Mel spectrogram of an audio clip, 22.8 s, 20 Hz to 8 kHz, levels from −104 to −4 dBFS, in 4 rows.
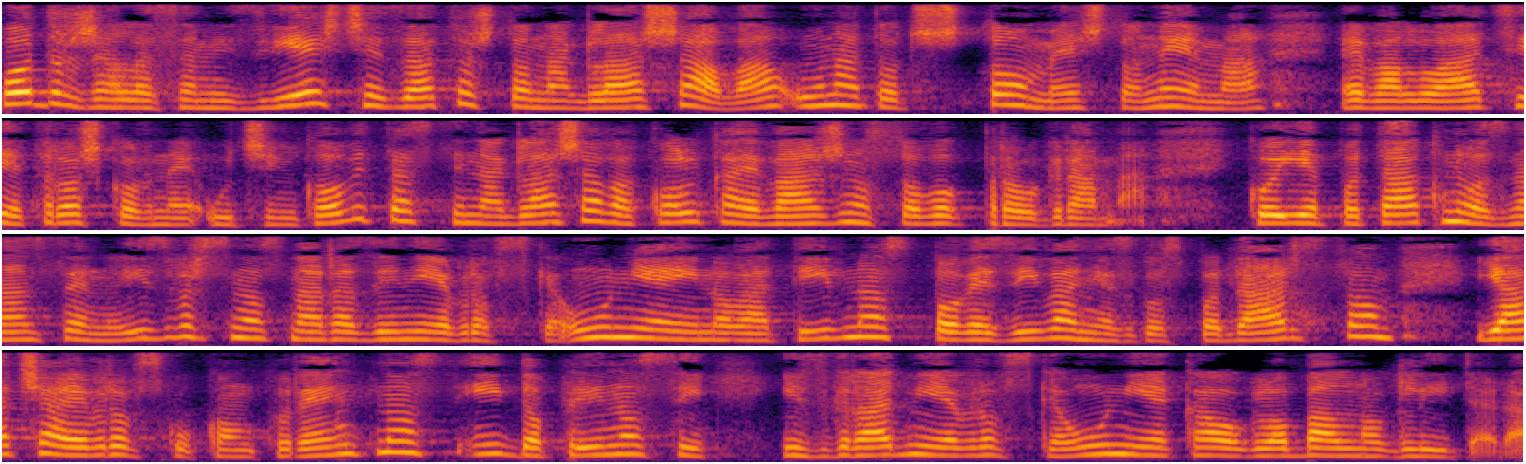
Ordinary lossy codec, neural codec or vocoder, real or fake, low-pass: none; codec, 16 kHz in and 24 kHz out, 1 kbps, XY-Tokenizer; fake; 7.2 kHz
